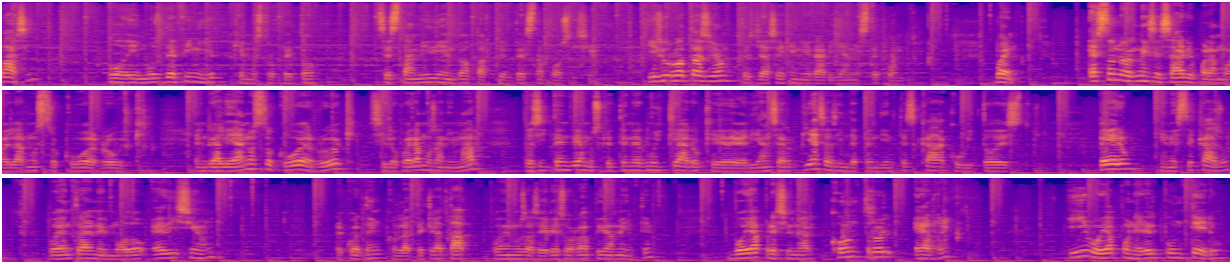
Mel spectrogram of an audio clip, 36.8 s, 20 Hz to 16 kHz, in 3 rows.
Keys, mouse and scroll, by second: 1.5-2.4 middle drag, 2.4 scroll down 1, 2.7-6.1 middle drag, 7.0-9.1 drag, 9.1 ctrl+z, 9.4-13.0 middle drag, 13.6 ctrl+space, 15.6-16.1 middle drag, 16.4 shift+middle click, 18.8 middle click, 24.2 ctrl+space, 25.6-27.0 drag, 28.4 Tab, 29.0 Tab, 29.5 Tab, 30.0 Tab, 31.1-33.7 middle drag, 33.7 ctrl+r.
